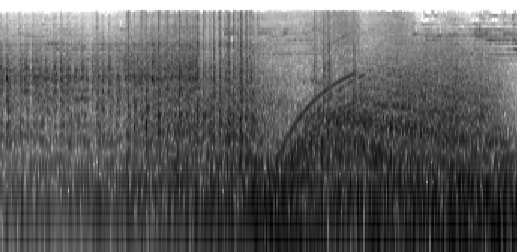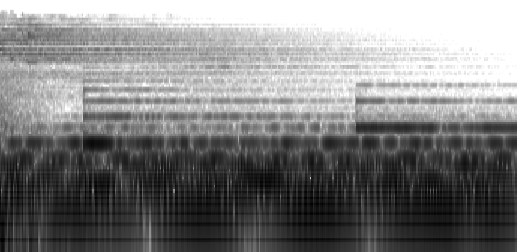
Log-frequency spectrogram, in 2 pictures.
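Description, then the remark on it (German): A sci-fi rocket launch effect of a rocket-powered phone booth taking off for a trip to the Moon and back: a loud, roaring rush of noise with a whine sweeping upward, then a steady, throbbing engine hum with pulsing low tones and sustained high notes. “Steigen Sie ein in Theos raketenbetriebene Telefonzelle. Einmal Mond und zurück. Los geht's!”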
